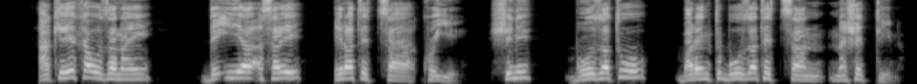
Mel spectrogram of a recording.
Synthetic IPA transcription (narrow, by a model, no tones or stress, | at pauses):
ʔɐke̞ːkɐwɔzɐnɐj | d̪ɛʔɪjaːɐsɐj | ɛɾɐt̪ɛt͡sːaːkʰɔjːḛː | ʃɪn | bo̞ːzɐt̪uː | bɐɾɛnt̪ːʊbo̞ːzɐt̪ɛt͡sːanːɐʃɛt̪ːḭːnɐ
